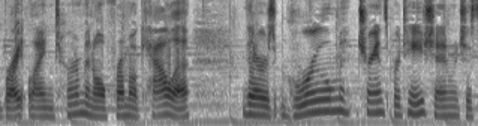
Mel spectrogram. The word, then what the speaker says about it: Groome: There's Groom Transportation, which is spelled Groome.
